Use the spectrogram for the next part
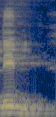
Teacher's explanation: ادغام کے قاعدے سے ذال کے نیچے جو دو زیر کی تنوین ہے اسے ہم ختم کر دیں گے۔ لام پر تشدید ہونے کی وجہ سے تھوڑا سا ٹھہراؤ رکھیں گے، پھر اس لام کو دوسرے لام سے ملائیں گے جو کہ ساکن ہے۔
